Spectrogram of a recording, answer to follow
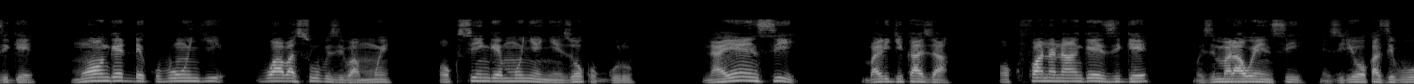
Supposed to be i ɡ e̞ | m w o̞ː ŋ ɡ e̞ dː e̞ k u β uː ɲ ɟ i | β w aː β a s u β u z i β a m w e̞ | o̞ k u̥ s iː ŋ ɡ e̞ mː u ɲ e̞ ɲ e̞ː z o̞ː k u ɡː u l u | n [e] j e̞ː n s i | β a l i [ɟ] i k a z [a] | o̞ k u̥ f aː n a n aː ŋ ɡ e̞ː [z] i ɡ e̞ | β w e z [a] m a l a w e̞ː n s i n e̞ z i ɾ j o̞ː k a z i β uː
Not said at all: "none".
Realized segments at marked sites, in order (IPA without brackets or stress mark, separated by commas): a, ɟ, a, z, i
